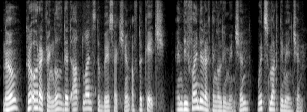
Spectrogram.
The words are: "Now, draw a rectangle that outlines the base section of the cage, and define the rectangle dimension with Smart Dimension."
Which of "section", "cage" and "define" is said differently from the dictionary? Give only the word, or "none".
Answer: cage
